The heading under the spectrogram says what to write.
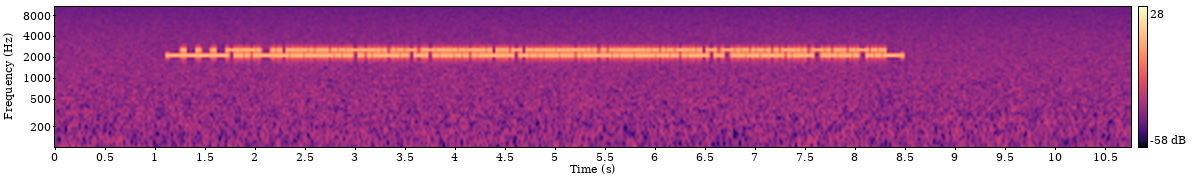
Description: RTTY (50 baud, 450 Hz shift), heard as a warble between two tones, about 2350 Hz centre. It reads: 40683 29348 69844 74422 95221 57758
